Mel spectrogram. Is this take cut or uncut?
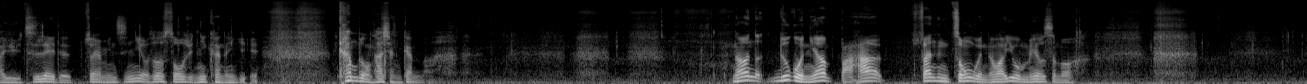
uncut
